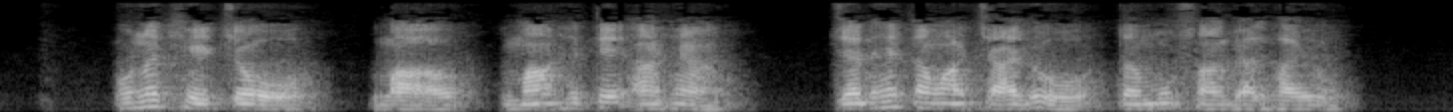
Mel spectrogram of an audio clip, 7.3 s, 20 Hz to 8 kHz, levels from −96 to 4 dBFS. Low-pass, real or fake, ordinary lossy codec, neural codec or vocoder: 7.2 kHz; fake; MP3, 32 kbps; vocoder, 22.05 kHz, 80 mel bands, WaveNeXt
